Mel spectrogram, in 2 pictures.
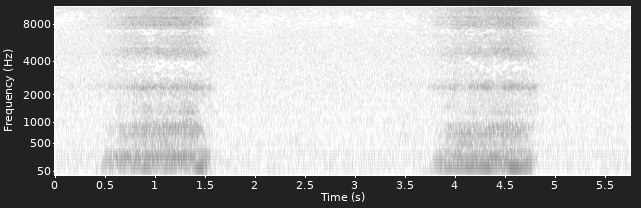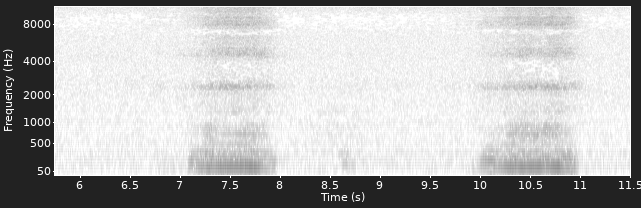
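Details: Snoring: low, rumbling snores recurring steadily at about 19 breaths a minute, with quiet pauses between.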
